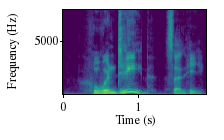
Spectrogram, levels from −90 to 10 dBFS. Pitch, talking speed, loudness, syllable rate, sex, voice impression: 115 Hz, 125 wpm, -17 LUFS, 5.4 syllables/s, male, very masculine, very adult-like, middle-aged, thick, tensed, powerful, bright, soft, slightly muffled, fluent, slightly raspy, very cool, very intellectual, slightly refreshing, very sincere, very calm, very mature, very friendly, very reassuring, very unique, elegant, very wild, sweet, lively, kind, slightly modest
